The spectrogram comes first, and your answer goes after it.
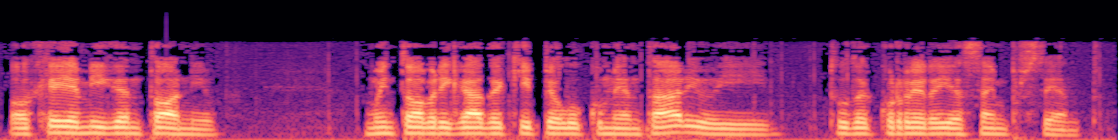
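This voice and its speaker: A man with a European Portuguese accent speaks courteously as an amateur radio operator, often checking back. His intonation stays fairly flat. He is recorded inside a car, a bit away from the microphone, with a dull sound. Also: mid-range voice, fairly quick. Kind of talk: casual ham radio chat. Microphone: camera a little way from him. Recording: dull, roomy, distant camera microphone.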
